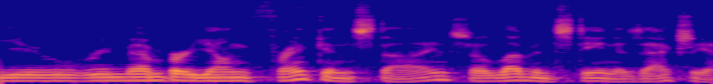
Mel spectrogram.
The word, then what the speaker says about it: Levenshtein: Brooks fan and you remember Young Frankenstein so lanstein is actually how you pronounce it but I say Leen just to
